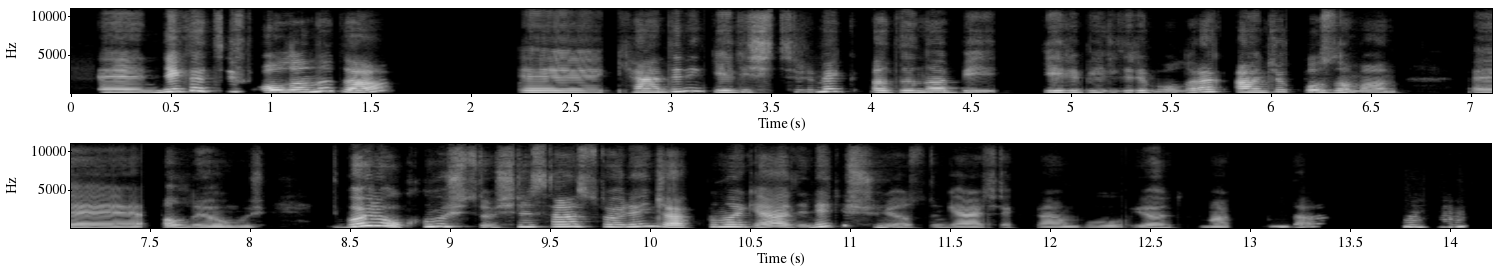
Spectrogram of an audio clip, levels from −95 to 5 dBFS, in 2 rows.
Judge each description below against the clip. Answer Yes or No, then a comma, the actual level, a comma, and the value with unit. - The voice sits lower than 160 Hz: No, high, 230 Hz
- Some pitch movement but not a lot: No, wide, 8.1 semitones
